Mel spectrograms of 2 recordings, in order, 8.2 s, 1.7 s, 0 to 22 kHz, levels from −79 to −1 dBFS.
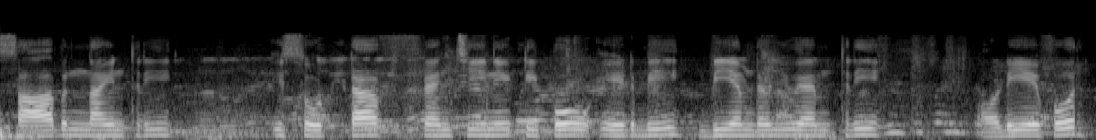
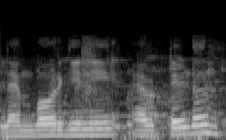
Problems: continuous background conversations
